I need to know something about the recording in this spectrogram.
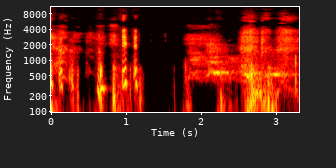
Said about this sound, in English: but you guys can hear my dogs, right?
